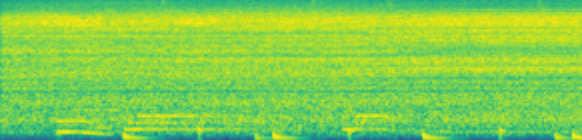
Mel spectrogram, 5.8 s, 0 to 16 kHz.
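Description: Ryobi 1800 PSI electric pressure washer running and spraying through a 15-degree tip with a 1.7 orifice: a steady hiss of spray over the motor and pump, building about 1600 PSI.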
